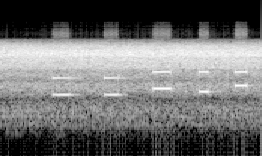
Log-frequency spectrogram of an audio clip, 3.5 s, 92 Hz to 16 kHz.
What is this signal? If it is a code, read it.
DTMF, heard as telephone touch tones, dialled by hand, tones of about 170 ms, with phone line noise. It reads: 1196#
